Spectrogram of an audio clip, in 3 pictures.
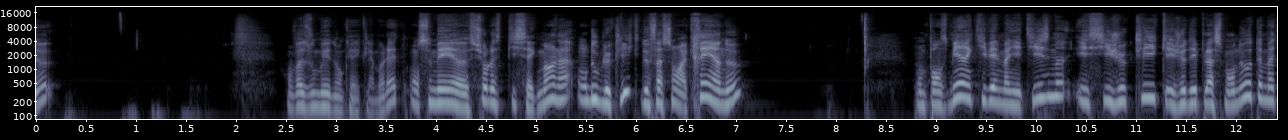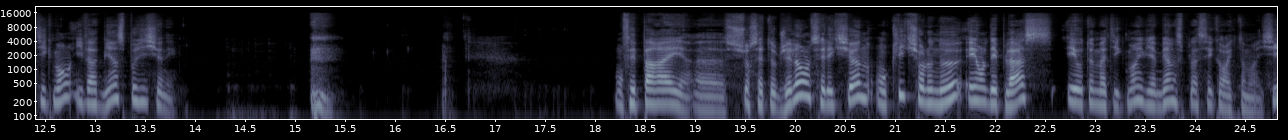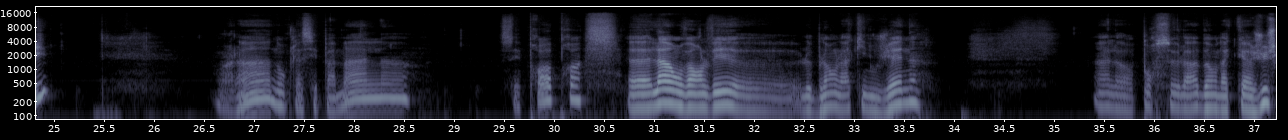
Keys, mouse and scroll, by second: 0.0 click, 1.3 click, 2.8 click, 5.8 click, 9.4 click, 11.1-12.7 drag, 14.2 KP_Subtract, 15.6 middle click, 16.5 middle click, 17.2-18.6 middle drag, 19.4 click, 21.4-22.9 drag, 23.3 click, 24.2 KP_Subtract, 25.2 click, 26.7 click, 27.4 middle click, 27.7 click, 28.5 click, 29.2 click, 30.2 click, 31.5 click, 32.3 click, 33.4 KP_Subtract, 34.5-36.4 drag.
